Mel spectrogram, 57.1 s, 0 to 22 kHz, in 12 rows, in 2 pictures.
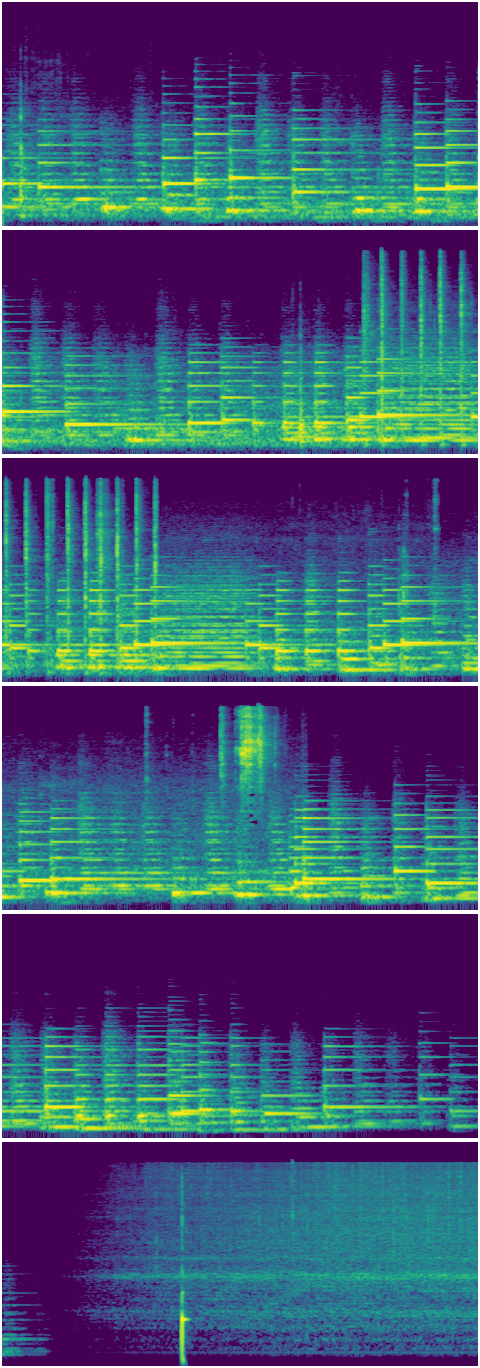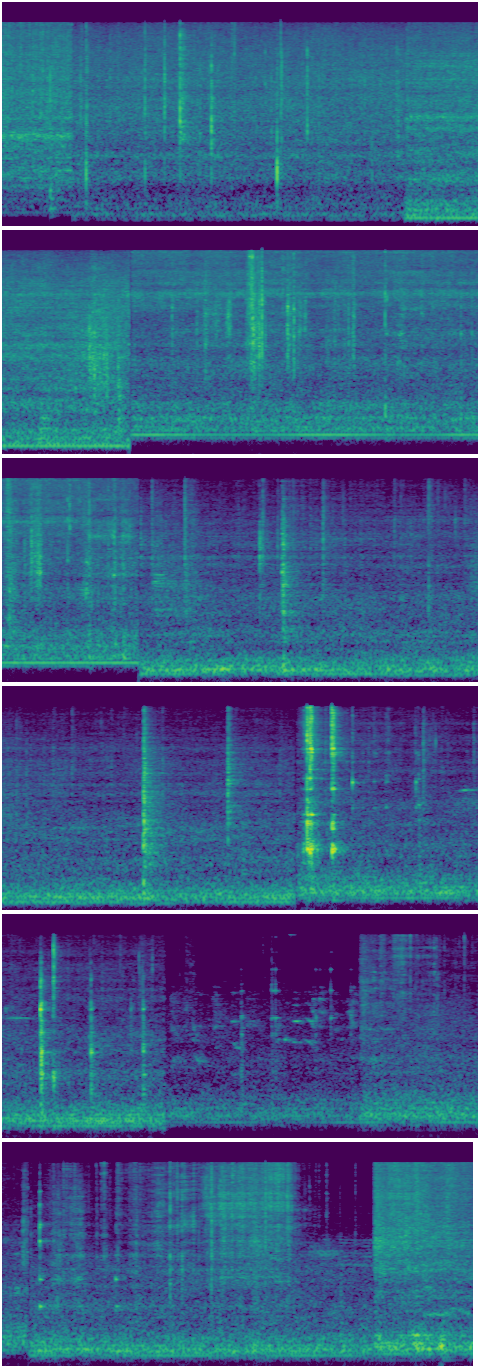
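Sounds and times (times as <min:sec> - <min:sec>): utensils clinking on pan and plates: 0:16.5 - 0:17.2, 0:45.8 - 0:49.2, 0:52.6 - 0:55.3
food sizzling in frying pan: 0:24.4 - 0:49.2, 0:51.2 - 0:55.5, 0:56.1 - 0:57.0.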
